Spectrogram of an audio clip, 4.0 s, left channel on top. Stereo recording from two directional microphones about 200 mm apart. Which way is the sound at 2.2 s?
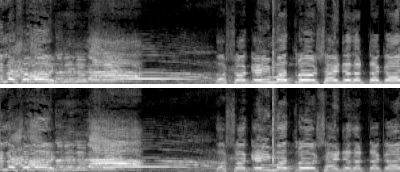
45° left (ahead or behind).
